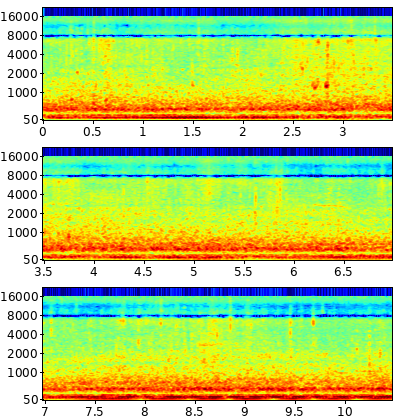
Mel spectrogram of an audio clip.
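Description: Wind blowing over the microphone on open water, a steady rushing noise with water lapping around the kayak. The low buffeting grows stronger and pulses near the end.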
